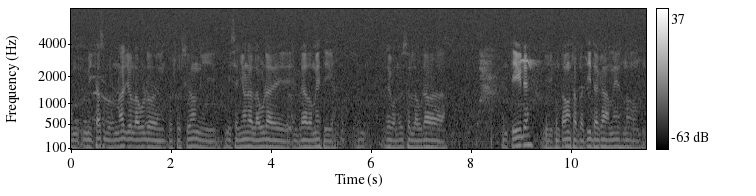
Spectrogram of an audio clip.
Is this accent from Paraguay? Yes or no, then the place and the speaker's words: yes; Paraguay; now in Argentina; yo en mi caso soy extranjero, soy paraguayo y tengo amigos acá en el barrio que son paraguayos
